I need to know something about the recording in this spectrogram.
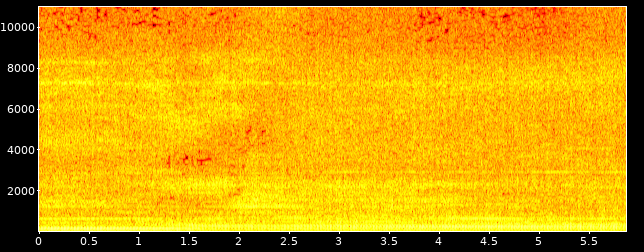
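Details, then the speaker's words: Generac 7000EXL generator converted to tri-fuel, running on propane from a 20 lb cylinder: a loud, steady drone holding even speed once vacuums and 1500 W heaters come back on, with no surging or stumbling. Smooth even at low idle. Normal running under load. "but as you can hear it's running very smooth even at a low idle now if I add turn everything back on both right back up no problem"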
